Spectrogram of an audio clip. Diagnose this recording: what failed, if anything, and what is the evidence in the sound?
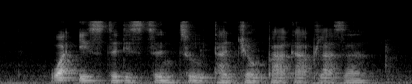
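That's DAB burbling, a reception-side codec failure: between 2.15 and 2.26 s the speech picks up short blips of noise in single sub-bands as bit errors slip past error correction into the MP2 data. The errors hit about ten frames.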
